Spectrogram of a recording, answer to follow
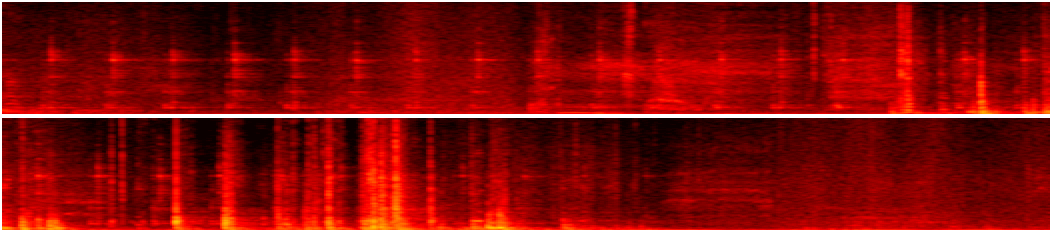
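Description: Steady ticking of a wind-up bedside alarm clock. From about the middle, a run of sharp clinks and knocks as a glass and the clock are handled on the bedside table.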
